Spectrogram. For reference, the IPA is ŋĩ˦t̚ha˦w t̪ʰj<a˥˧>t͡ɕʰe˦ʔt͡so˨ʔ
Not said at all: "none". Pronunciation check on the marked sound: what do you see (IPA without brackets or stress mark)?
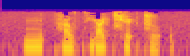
a˦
